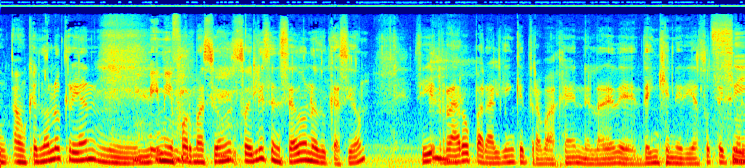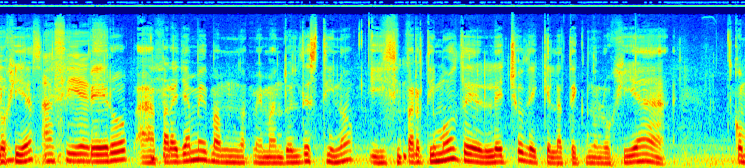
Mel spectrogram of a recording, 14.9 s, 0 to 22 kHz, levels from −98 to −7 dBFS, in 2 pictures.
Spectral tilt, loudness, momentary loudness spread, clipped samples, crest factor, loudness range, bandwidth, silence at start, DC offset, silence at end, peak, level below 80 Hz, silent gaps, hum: -5.5 dB/octave; -16 LUFS; 7 LU; under 0.1%; 12 dB; 3 LU; over 20 kHz; 0 s; under 0.1%; 0 s; -4 dBFS; -44 dBFS; none; none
